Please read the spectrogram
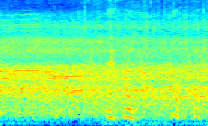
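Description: Large audience laughing and clapping together, a steady even crowd noise with scattered voices in it.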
